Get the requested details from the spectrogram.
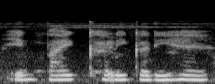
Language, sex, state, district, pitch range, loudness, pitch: Hindi, female, West Bengal, Alipurduar, 210-220 Hz, -14 LUFS, 215 Hz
